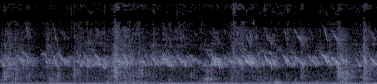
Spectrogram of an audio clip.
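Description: Hens in a mixed flock of Easter Eggers, laying hens and Sapphire Gems cluck softly and intermittently in a coop, quiet and somewhat distant, over a steady electrical hum with no talking.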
